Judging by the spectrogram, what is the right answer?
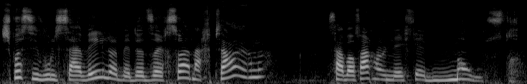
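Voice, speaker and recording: A woman's voice: fairly high pitch, lively intonation, moderate pace, darkish tone. A woman with a Québécois accent giving a public lecture as a shelter worker on domestic violence. She speaks animatedly and acts out scenarios. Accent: Québécois French.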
